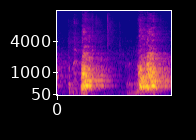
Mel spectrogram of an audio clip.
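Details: Basset hounds greeting their owner as she gets home from work and being given cookies indoors; two loud, full barks about a second apart, each with a short rising onset and a fading tail.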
